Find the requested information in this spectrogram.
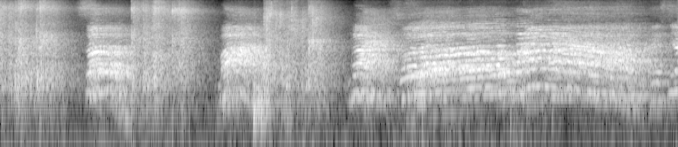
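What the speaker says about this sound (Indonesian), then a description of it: "Tepuk semangat, semangat" A group at an Indonesian primary school, SDN Watukarung, does the tepuk semangat spirit clap: bursts of rhythmic clapping in sharp groups, with voices chanting along between and over the claps.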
